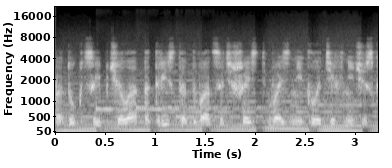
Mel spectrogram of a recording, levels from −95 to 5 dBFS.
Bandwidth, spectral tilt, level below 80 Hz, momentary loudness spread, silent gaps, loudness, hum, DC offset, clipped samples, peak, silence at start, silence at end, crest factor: 9.6 kHz; -4.5 dB/octave; -24 dBFS; 3 LU; none; -10 LUFS; none; under 0.1%; under 0.1%; 0 dBFS; 0 s; 0 s; 10 dB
